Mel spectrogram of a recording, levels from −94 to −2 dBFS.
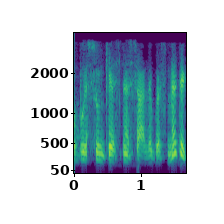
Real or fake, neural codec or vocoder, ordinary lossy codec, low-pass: real; none; MP3, 24 kbps; 3.6 kHz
